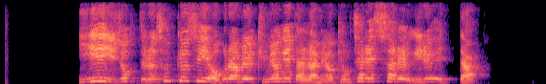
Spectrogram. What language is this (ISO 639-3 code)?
kor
